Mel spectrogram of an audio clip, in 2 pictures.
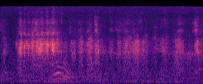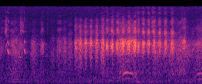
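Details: Birds chattering in Skardu, Baltistan: an uneven stretch of scattered buzzy notes, then a loud run of rapid evenly pulsed chatter in the second half, with occasional soft lower chirps.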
